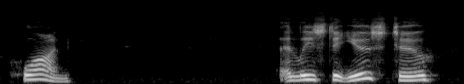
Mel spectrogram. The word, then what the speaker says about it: Juan: Oh, but J is Hota. It sounds like H. Juan.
